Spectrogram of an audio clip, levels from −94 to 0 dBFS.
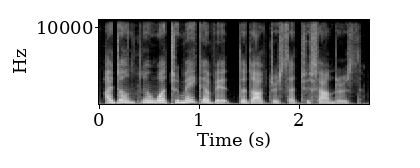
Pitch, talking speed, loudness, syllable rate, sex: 220 Hz, 290 wpm, -18 LUFS, 6.1 syllables/s, female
